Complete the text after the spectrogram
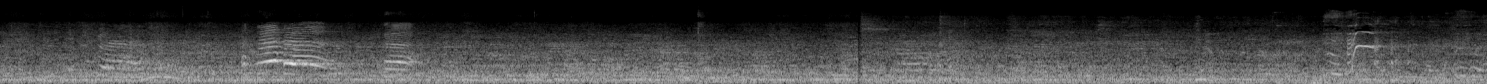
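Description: A young child squeals and shrieks playfully.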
